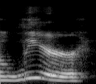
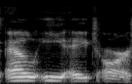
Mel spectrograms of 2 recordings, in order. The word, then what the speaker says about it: LEHR: reading so with the so lear and how did we probably get to pronounce differently it's lehr so that's linking ecosystems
